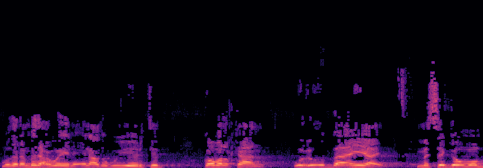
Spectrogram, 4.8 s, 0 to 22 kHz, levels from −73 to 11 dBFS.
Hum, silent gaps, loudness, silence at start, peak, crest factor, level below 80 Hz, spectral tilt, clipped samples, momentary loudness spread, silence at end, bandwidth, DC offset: none; none; -15 LUFS; 0 s; 0 dBFS; 14 dB; -62 dBFS; -4.5 dB/octave; under 0.1%; 8 LU; 0 s; 12 kHz; under 0.1%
